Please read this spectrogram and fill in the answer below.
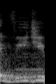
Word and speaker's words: Ouija: पहले हैं ये वीजी बोर्ड्स। इनकी स्पेलिंग होती है OUIJA, लेकिन प्रोनाउंस इन्हें VG किया जाता है।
